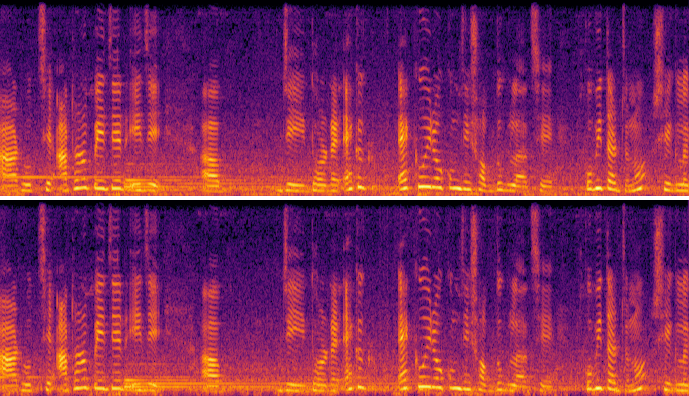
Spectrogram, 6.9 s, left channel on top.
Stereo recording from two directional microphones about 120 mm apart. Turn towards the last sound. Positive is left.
turn(degrees=35)  # may be behind; listen again after turning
